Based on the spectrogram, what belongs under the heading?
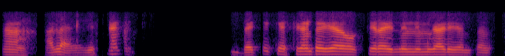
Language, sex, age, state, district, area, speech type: Kannada, male, 60+, Karnataka, Mysore, rural, conversation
